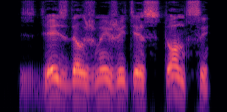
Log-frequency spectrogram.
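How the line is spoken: Plain, while walking away. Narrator (Russian): сказал он, уходя

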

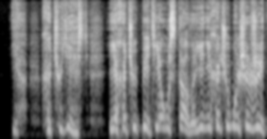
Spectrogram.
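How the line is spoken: Sobbing. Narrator (Russian): рыдает она

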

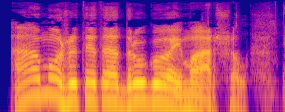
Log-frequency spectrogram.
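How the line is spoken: Quick reply. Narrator (Russian): тут же ответил Франц

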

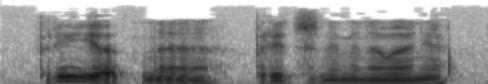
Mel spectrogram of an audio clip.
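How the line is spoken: Dejected mutter. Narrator (Russian): огорченно пробормотала принцесса

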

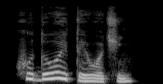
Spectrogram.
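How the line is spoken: Sighing mother. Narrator (Russian): вздохнув, говорила мать

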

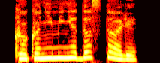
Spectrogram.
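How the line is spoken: Furious hiss. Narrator (Russian): разъяренно прошипел Деширалеш

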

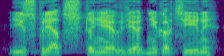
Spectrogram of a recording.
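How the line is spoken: Grumbling. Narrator (Russian): проворчал Даниил

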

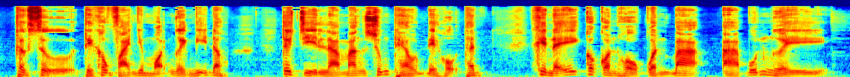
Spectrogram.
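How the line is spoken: Trembling voice. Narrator (Vietnamese): Giọng nói vẫn còn run rẩy

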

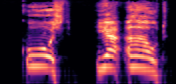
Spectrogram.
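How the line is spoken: Resigned sigh. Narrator (Russian): вздохнул Рома, вынужденный сдаться

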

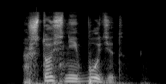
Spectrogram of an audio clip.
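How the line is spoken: Plain. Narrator (Russian): спросила Сальвейк

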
